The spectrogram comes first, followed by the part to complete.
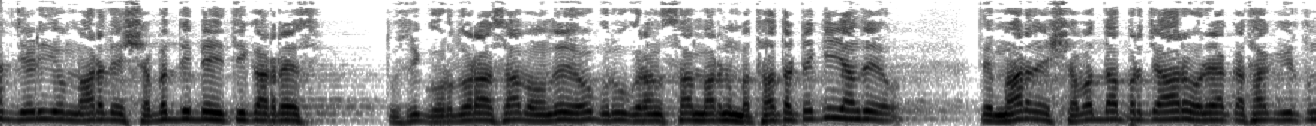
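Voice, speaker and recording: Man preaching a sermon in a reverberant hall. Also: on the high side. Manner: slows and chants when quoting scripture, tells stories. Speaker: preacher giving katha. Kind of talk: sermon with sung scripture quotes.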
